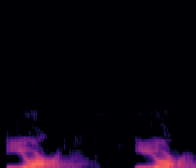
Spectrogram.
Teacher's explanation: یا کو گول آواز کے ساتھ پڑھیں گے اور آگے عین کے ساتھ ملائیں گے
